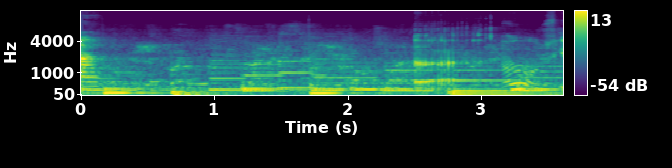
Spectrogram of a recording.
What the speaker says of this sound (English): Oh, that was like a throw up burp.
